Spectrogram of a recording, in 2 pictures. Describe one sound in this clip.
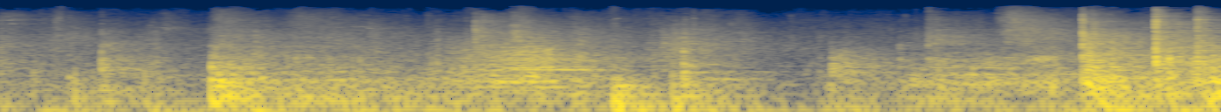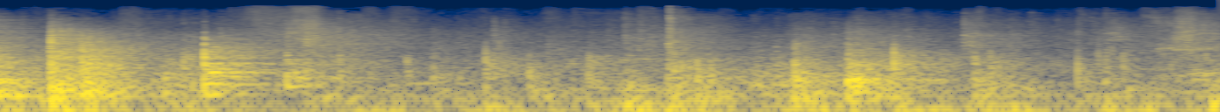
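Footsteps knock on a wooden floor as several people walk about.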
